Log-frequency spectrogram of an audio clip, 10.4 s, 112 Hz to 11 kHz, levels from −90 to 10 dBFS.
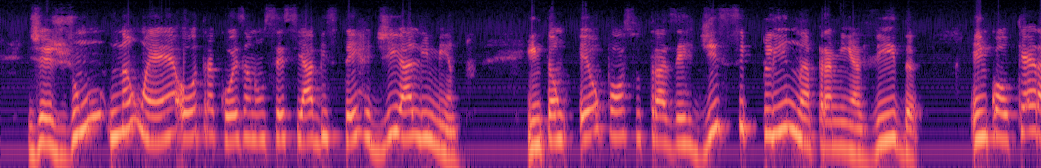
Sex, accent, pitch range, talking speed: female, Brazilian, 205-250 Hz, 125 wpm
